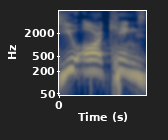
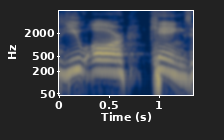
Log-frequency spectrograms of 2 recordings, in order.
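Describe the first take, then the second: First: "are" leaned on, falling end; stress on are. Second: "are" hit, said slowly with a falling end; slow down and lean on "are"; slow stress on are. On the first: Pastor telling the dads they are kings, stressing "are". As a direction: press the word "are" in "You are kings". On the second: Pastor repeating to the men, slower, stressing "are". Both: Shown as a demonstration. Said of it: "stress on are".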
